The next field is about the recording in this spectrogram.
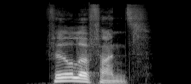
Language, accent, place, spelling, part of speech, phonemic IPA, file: German, Germany, Berlin, Firlefanz, noun, /ˈfɪʁləˌfant͡s/, De-Firlefanz.ogg
- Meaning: stuff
